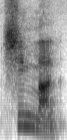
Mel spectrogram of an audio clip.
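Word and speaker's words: 십만: is ten ten thousands so ship Mun which is pronounced as Shi Mont due to sound change rules and then this one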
